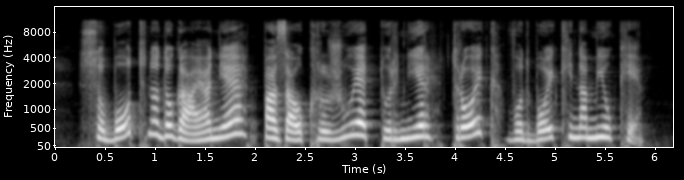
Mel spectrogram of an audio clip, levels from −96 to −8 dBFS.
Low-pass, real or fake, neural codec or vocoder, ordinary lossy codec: 10.8 kHz; real; none; none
